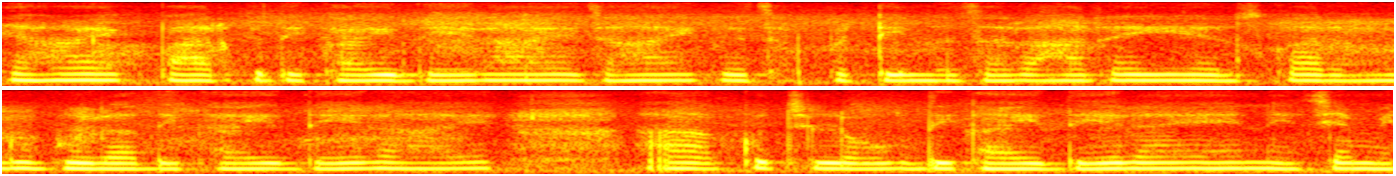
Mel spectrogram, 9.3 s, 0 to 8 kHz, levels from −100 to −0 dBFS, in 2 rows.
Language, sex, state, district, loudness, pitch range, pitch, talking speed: Hindi, female, Chhattisgarh, Kabirdham, -15 LUFS, 200-210 Hz, 205 Hz, 195 wpm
